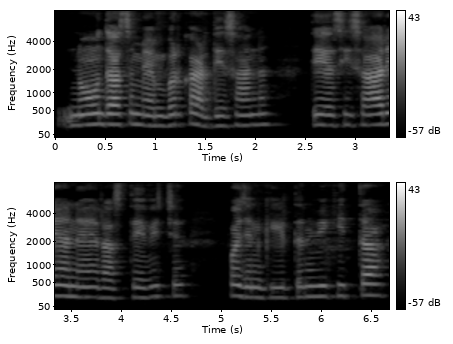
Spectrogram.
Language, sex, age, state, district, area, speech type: Punjabi, female, 45-60, Punjab, Jalandhar, urban, spontaneous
